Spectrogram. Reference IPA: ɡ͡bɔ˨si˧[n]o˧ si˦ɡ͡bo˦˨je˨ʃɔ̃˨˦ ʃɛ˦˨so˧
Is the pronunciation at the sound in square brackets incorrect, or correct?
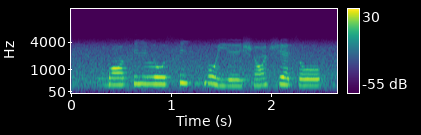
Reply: incorrect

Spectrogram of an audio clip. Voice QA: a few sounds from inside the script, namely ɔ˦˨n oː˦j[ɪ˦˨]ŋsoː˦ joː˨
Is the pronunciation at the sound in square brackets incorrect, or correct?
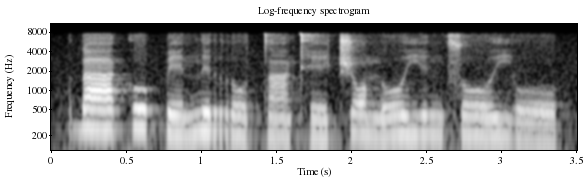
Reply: incorrect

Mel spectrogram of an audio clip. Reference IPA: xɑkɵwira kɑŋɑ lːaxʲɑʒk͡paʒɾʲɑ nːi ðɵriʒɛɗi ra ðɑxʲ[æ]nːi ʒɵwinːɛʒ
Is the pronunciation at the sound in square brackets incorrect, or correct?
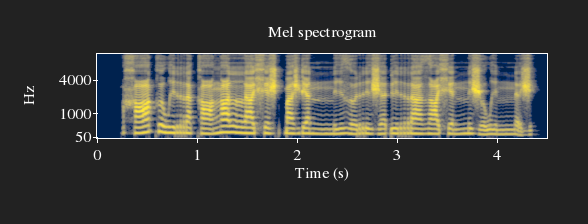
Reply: incorrect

